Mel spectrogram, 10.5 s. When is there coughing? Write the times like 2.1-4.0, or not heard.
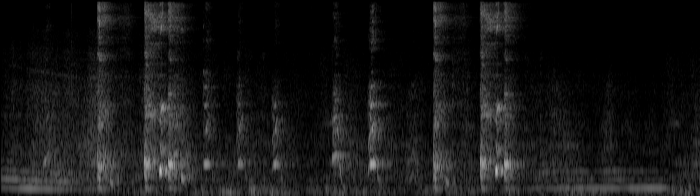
1.4-2.8, 6.5-7.7.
